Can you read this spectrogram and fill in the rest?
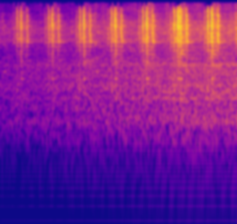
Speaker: the prop shaft, and it's just ticking along on the fuel tank there.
